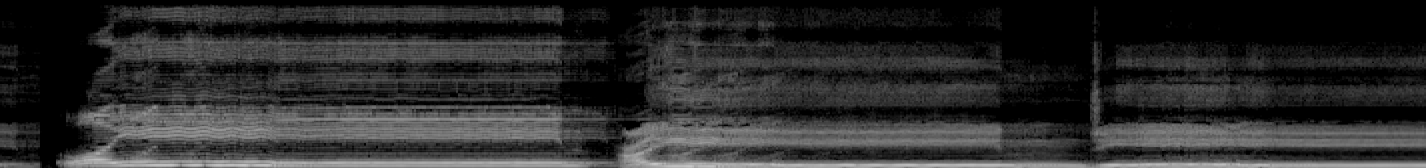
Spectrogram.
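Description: A voice reciting Arabic letter names in a drawn-out, chant-like manner, as in a Quran-reading primer lesson. It comes as two long, held tones with a slight waver, the second beginning about four and a half seconds in.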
